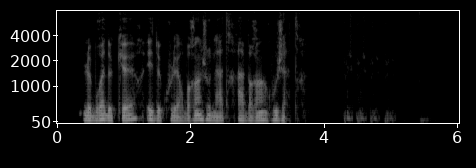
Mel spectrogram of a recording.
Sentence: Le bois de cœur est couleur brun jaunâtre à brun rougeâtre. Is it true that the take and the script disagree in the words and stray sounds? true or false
true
